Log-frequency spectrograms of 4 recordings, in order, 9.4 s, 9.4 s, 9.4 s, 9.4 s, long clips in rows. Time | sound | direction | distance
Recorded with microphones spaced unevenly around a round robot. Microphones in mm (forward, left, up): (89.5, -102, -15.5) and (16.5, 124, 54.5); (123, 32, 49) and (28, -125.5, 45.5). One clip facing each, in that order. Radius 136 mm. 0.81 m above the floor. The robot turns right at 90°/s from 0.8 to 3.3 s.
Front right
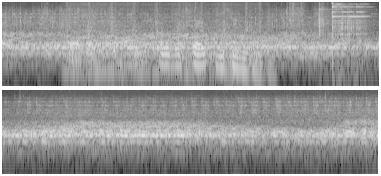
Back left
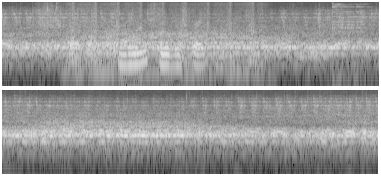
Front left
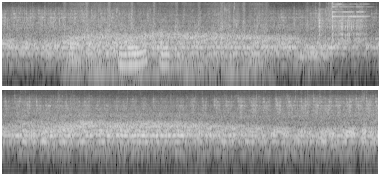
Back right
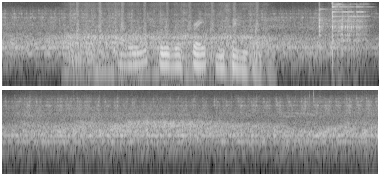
1.4 | a man speaking | 120° left | ?
4.0 | cutlery clinking | 75° right | ?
